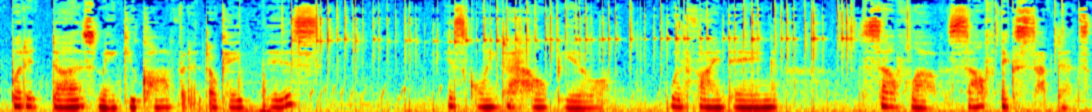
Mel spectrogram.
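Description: A young woman playing a friendly witch perfume seller in an ASMR roleplay, whispering softly and breathily close to the microphone in a casual, slangy, reassuring way. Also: mid-range voice, heavy background noise, close to an everyday voice. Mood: encouraging, friendly. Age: young adult. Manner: casual, slangy, gently coaxing. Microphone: close large studio microphone.

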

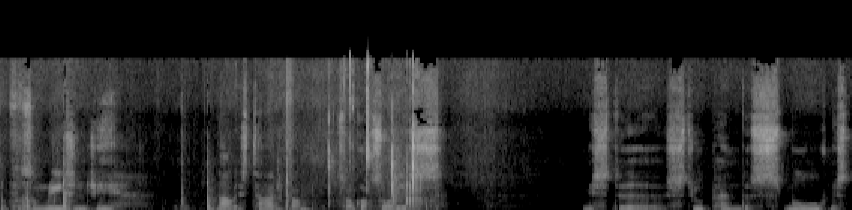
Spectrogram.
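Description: Chilled roadman barber, played by a young man, ASMR roleplay: hushed, slangy, heavy vocal fry, loud background hiss. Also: mid-range voice. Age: young adult. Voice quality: creaky, hushed. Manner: laid-back, slangy street talk. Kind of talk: ASMR roleplay, softly spoken and whispered. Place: small living room or bedroom indoors. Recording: noisy hissy home recording, clicks.

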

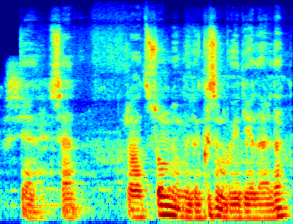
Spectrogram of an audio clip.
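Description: A man's voice: sits low, fairly even intonation, quick pace, a little hiss or hum, lightly acted. An actor playing a stubborn, defensive young man in a TV drama, curt, colloquial and dismissive. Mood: matter-of-fact. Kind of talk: naturalistic TV drama acting.

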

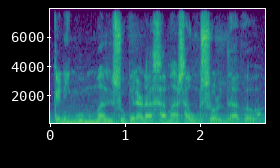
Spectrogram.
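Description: An actor playing a noble chapter master of space marines in a video game, speaking formally and ceremoniously. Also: male voice, extremely low pitch, normal speed, gravelly. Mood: earnest, firm. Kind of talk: solemn video game cutscene acting. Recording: loud music behind. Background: loud cinematic music.

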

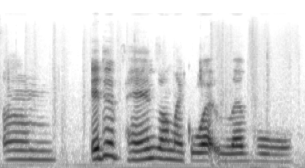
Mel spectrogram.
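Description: A young woman from South Carolina talking over a game voice call, her voice sitting at an ordinary middle pitch. She sounds relaxed and laid-back, keeping her answers short and a little guarded. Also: takes it slowly, lo-fi sound. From South Carolina, USA. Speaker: guest gamer. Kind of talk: casual chat over voice call.

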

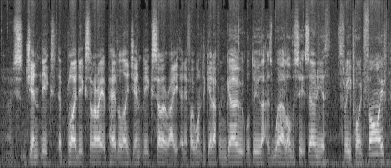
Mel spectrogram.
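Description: A man's voice: mid-range voice, fast talker, hardly any pauses. A man, talking casually through a car's engine work as a workshop mechanic, with lots of "um"s and restarts. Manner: relaxed, many "um"s and restarts, friendly banter. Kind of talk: casual technical walkthrough. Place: outdoor workshop yard, then inside a moving car. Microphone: lapel mic.

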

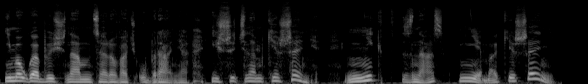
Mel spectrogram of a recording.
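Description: Man playing an eager, high-pitched cunning boy. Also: very animated, normal speed, darkish tone, no echo, clean studio sound. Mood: sly coaxing. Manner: sly, persuasive.

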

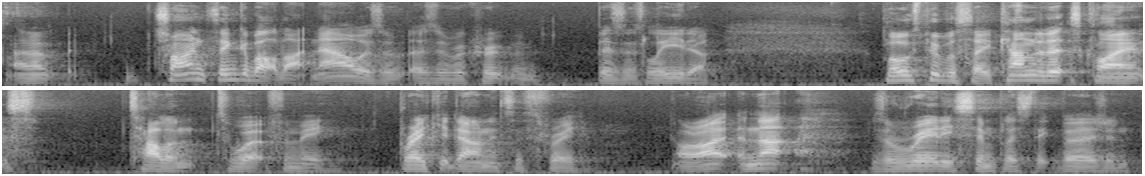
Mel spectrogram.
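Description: A man's voice: lowish voice, brisk. Man giving a conference presentation. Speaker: conference speaker, recruitment marketing expert.

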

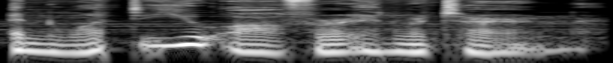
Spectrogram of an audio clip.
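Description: A man voicing a seductive, predatory female demon in an audiobook, crooning and breathy with a slow, scornful, teasing menace. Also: lowish voice, very animated, mellow, soft background music. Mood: haughty, teasing. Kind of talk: audiobook character voice.

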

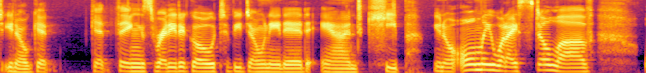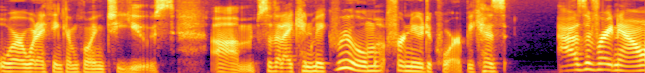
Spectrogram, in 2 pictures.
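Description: A woman's voice: fairly low pitch, clean tone, dry recording, studio quality. Chatty woman giving a basement tour. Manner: chatty, filler-heavy, enthusiastic. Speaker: home organizing vlogger. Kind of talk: casual walkthrough chat. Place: home basement storage room.

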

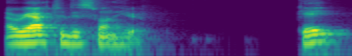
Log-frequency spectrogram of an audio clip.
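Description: A man from Brazil, a native Portuguese speaker with a Brazilian accent, hosting a music reaction in a halting, word-repeating way on a headset mic at home. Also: medium pitch, fairly even intonation, gravelly. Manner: halting, repeats words, exclaims in delight. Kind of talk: casual live reaction commentary. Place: home studio, indoors, gaming chair.

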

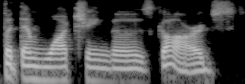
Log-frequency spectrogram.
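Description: A middle-aged woman from Japan giving reflective, halting, conversational answers as an interview guest on a video call. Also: very deep voice, fairly even intonation, dry recording. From Japan, with years in Germany and Italy. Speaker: interview guest, foundation president. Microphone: computer mic on a video call. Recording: dull video-call audio.

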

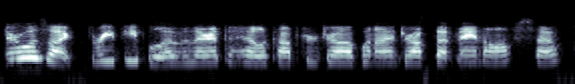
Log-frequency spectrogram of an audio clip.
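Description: A woman's voice: mid-range voice, flat delivery, quick pace, no room sound. A woman chatting casually in an online roleplay game over a radio-like channel. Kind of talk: casual chat. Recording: tinny phone-like radio channel, dry.

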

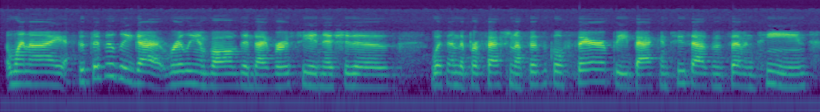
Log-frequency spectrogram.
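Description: A young adult woman, a physical therapist, answering interview questions in a measured, explanatory way. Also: fairly low pitch, fairly even intonation. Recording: phone-like narrow sound.

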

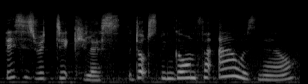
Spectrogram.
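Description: A woman's voice: sits high, animated, moderate pace, a bit bright, a little hiss or hum. A woman playing an anxious, forthright young space traveller in a science-fiction audio drama. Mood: indignant. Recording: amateur 1980s drama tape with music.

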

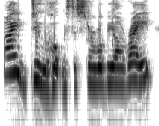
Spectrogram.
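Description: A woman's voice: fairly high pitch, expressive, normal speed, dark tone. A woman voicing a polite, helpful male bellhop in a storybook, courteous and apologetic. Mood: apologetic, concerned. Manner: courteous, solicitous.

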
